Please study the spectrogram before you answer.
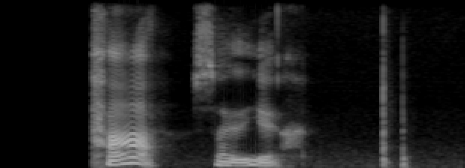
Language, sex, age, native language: Icelandic, female, 30-39, Icelandic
